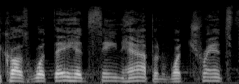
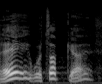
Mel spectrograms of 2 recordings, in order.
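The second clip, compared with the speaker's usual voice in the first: casual [name] greeting; 8 semitones higher than usual. Acted.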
